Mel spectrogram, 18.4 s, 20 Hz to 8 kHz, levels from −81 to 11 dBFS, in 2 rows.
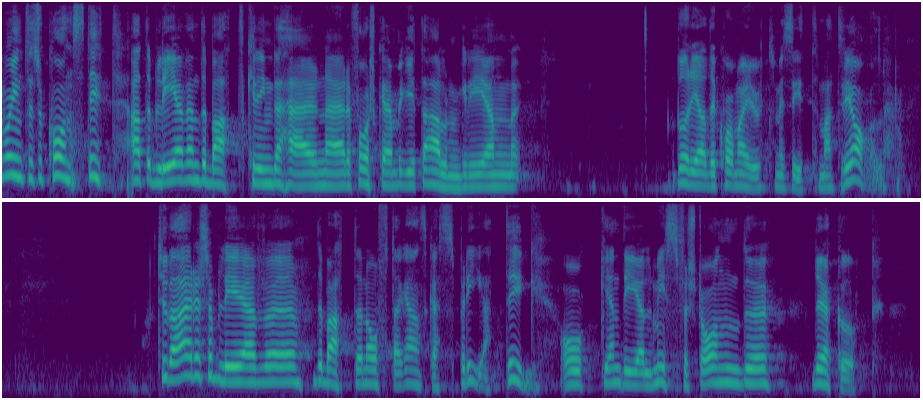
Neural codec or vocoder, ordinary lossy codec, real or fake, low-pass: codec, 16 kHz, 2 kbps, X-Codec, HuBERT features, trained on LibriSpeech; none; fake; none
